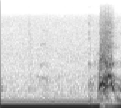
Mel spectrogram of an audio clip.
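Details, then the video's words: Domestic dog barking at a printer indoors: one short, sharp bark near the end after a stretch of low hum and background noise. "Dog barking at printer!"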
